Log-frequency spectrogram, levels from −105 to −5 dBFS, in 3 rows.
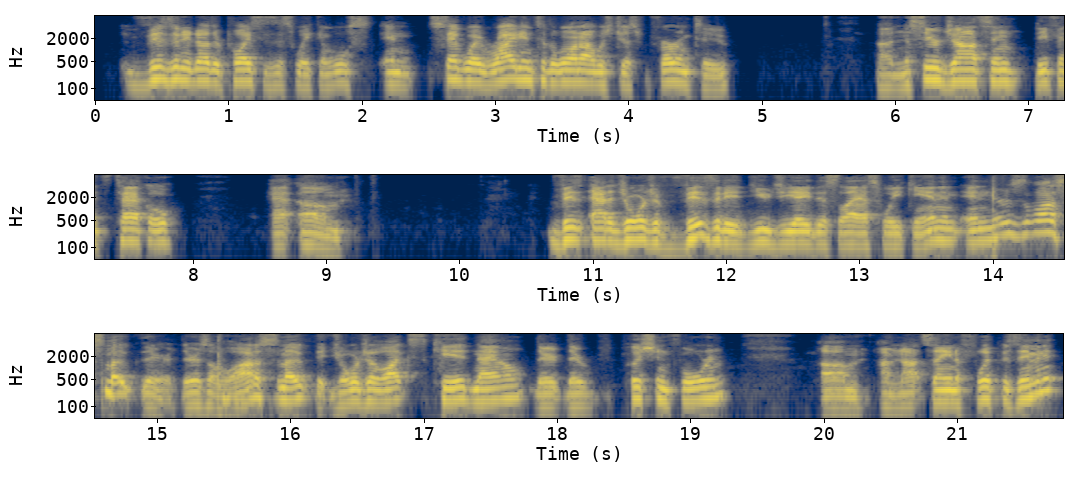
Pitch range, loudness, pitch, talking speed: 130-165 Hz, -20 LUFS, 150 Hz, 180 wpm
